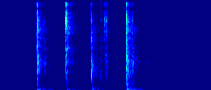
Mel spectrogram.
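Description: Four distinct key presses on a computer keyboard while a line of code is entered, sharp clicks spaced roughly a third of a second apart, close and quiet with nothing else audible.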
